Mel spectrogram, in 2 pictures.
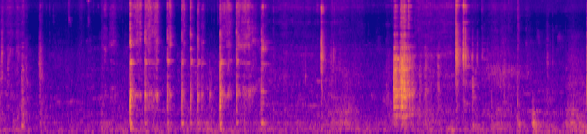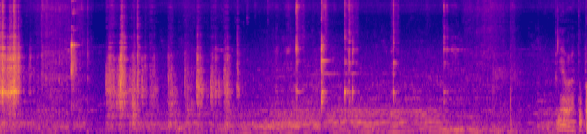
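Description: Cashews and almonds roast in a pan for ragi ladoo, with scraping and clinking of a utensil against metal heard in irregular bursts, while someone talks over much of it.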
